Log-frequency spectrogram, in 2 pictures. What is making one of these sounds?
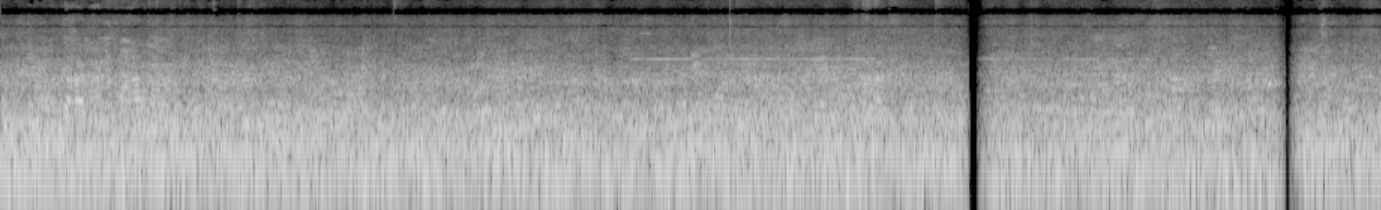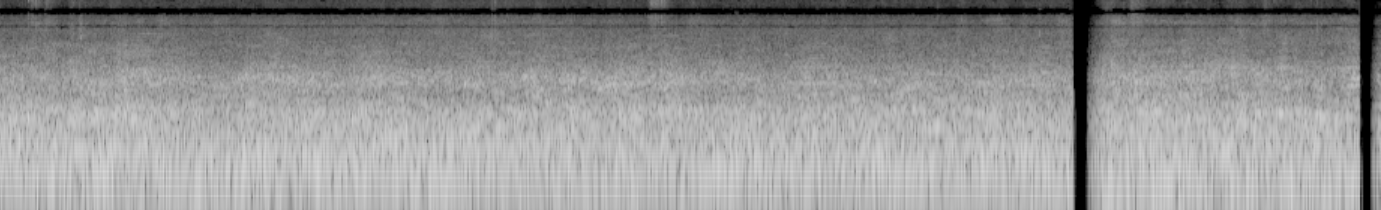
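A crowd of men and women chatters all around, close by, in a large hall.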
